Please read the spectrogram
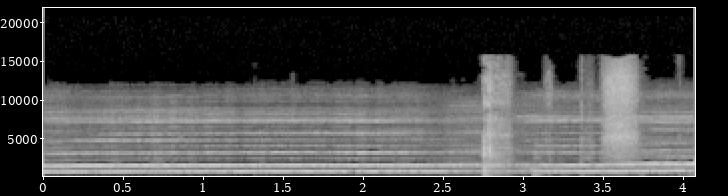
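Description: Soundtrack music: one long, high, humming note held throughout, rising slowly in pitch, with a couple of short noisy hisses near the end.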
